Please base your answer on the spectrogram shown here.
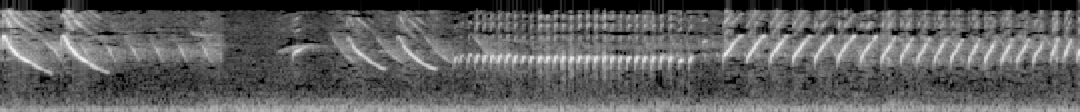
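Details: Canary, described as singing again in full voice, with high whistled downslurs, a steady buzzy trill held for over a second, then a fast run of repeated rising-falling notes.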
